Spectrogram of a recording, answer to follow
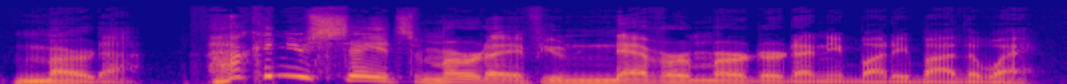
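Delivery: ordinary talk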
